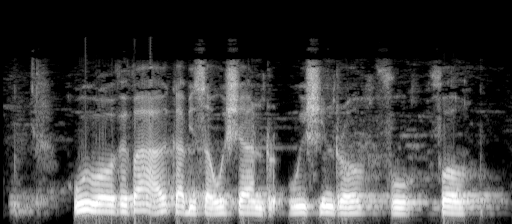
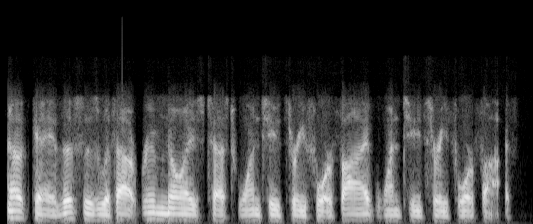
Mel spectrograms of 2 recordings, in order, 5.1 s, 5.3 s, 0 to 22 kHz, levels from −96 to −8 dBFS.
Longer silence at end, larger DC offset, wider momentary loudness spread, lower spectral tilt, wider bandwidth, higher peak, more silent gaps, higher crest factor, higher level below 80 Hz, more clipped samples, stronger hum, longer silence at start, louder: about the same, 0.2 s vs 0.25 s; neither; about the same, 8 LU vs 7 LU; second, -5.5 dB/octave vs -10.5 dB/octave; first, 7.4 kHz vs 4.2 kHz; first, 0 dBFS vs -4 dBFS; neither; about the same, 12 dB vs 16 dB; about the same, -58 dBFS vs -54 dBFS; neither; neither; about the same, 0.1 s vs 0.1 s; first, -12 LUFS vs -22 LUFS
